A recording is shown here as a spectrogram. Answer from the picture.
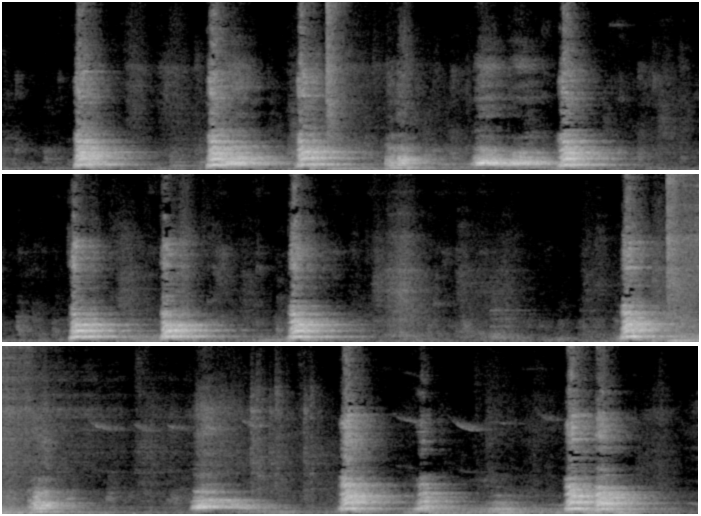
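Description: A dog barking repeatedly in a kennel, about fifteen barks at roughly one a second with a short pause midway, each bark echoing briefly.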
